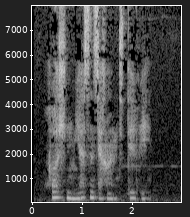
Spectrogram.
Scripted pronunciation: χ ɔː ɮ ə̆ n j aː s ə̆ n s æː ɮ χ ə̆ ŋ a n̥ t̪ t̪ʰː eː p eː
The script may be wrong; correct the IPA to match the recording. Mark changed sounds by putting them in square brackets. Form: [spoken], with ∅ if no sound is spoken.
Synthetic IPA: χ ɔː ɮ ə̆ n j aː s ə̆ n s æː [∅] χ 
